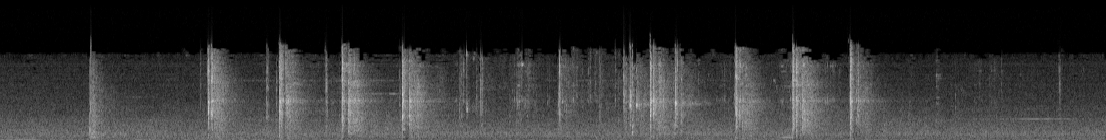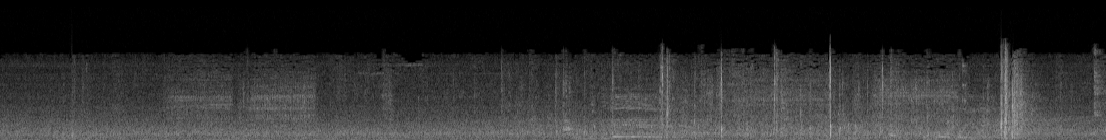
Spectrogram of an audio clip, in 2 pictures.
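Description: Honour guard drill: a run of sharp, irregular clicks and knocks through the first six seconds and again at the very end, over a steady low rumble.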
